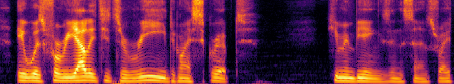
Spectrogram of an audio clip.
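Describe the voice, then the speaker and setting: The tone is dark and mellow, delivered at a moderate pace with fairly even intonation. The recording is very clean with a silent background, and the sound is dry and close with no echo. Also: man. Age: 50s. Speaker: poet and performance artist. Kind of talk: interview. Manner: halting, many self-repairs.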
